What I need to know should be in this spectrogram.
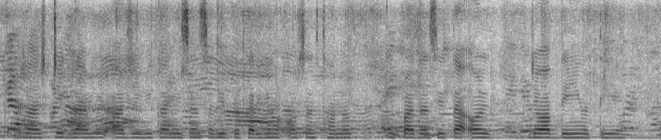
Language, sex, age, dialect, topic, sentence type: Hindi, female, 56-60, Awadhi Bundeli, banking, statement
